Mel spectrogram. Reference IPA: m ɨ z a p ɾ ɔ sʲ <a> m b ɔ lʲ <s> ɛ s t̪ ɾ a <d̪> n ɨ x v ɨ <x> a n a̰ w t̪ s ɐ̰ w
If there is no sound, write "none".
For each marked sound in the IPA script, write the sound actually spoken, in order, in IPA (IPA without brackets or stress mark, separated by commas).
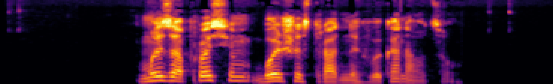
i, ʂ, d̪, k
